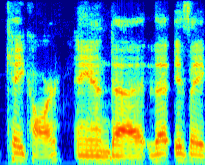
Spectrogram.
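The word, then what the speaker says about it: kei car: He's one of the largest uh I guess I don't know what key What is k e i, Tim? What is that? Uh that's it's pronounced uh K car and uh that is a classification of vehicle in Japan.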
